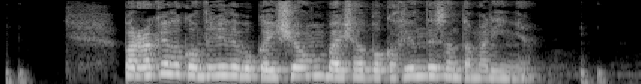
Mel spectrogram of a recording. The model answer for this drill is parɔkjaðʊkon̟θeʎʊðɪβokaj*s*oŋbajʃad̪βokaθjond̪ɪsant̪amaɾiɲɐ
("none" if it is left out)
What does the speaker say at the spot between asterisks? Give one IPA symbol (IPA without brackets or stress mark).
ʃ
